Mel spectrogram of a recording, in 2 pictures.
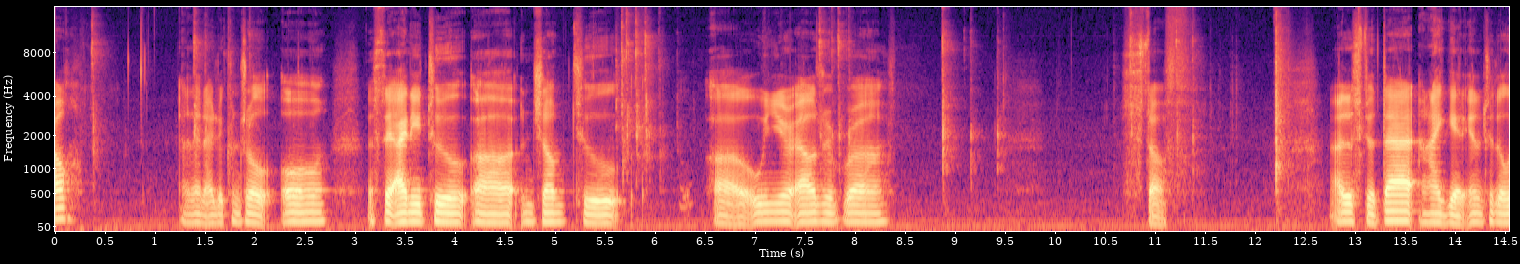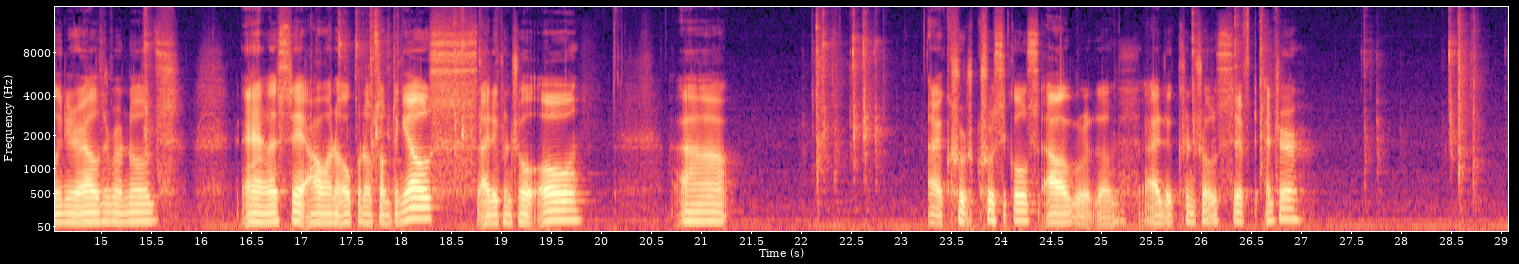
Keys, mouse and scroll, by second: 1.3 ctrl+o, 5.5-6.3 typing, 7.6 Down, 7.8 Down, 8.8 Down, 10.7 Up, 11.1 Down, 12.1 Return, 13.0-17.7 typing, 18.5 ctrl+o, 22.2-23.1 typing, 26.5 ctrl+alt+Return, 28.5 alt+Return.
